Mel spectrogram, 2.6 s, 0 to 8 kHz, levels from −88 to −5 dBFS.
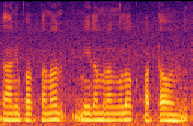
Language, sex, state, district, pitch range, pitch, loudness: Telugu, male, Telangana, Hyderabad, 150-155 Hz, 155 Hz, -12 LUFS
